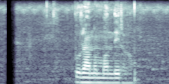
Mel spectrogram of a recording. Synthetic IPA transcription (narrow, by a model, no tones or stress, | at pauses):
puɾanomʌnd̪irɦo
